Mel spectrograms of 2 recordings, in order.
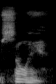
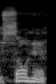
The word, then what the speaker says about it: Sochan: No C, so we'll call him Sohan for the sake of argument. Sounds much more exotic. He is number 10. He's wearing green hair. He's got tats. Here's Sohan to the free throw line.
